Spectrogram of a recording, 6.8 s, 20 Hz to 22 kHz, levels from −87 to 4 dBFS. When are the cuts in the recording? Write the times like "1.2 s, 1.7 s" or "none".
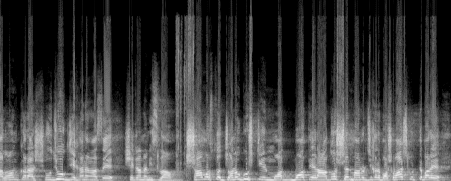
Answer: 2.7 s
